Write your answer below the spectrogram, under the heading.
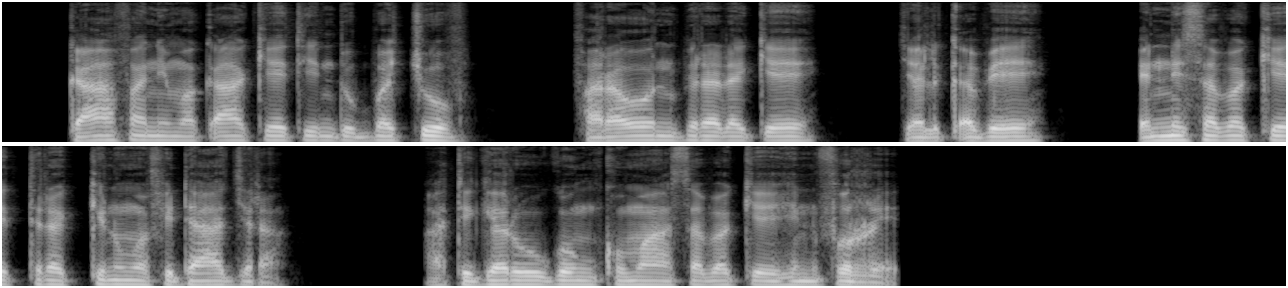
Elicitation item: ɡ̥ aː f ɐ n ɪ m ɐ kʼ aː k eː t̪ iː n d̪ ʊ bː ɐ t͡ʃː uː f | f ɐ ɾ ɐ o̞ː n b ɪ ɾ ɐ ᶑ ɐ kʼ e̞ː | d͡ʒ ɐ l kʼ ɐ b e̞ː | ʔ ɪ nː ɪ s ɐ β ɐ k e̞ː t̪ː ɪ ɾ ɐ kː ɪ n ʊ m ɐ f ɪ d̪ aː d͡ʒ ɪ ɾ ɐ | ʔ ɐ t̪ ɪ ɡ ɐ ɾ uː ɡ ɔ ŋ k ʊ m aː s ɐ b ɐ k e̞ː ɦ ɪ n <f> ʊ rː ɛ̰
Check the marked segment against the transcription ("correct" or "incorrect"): correct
